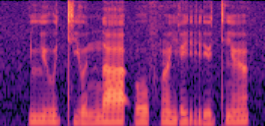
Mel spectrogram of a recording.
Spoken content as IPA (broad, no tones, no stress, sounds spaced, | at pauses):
lʲ uː tʲ o n aː ʔ o f œ̃ j e rʲ ə tʲ œ̃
